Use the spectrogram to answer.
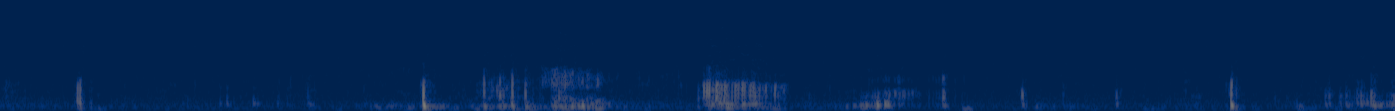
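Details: Stomach noises the person calls unfamiliar: quiet gurgling and bubbling rumbles with scattered clicks from the belly; ordinary bowel sounds.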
